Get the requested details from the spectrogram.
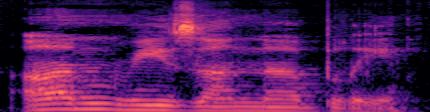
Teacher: For unreasonably, you can say it with that schwa, and that would be 5 syllables.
